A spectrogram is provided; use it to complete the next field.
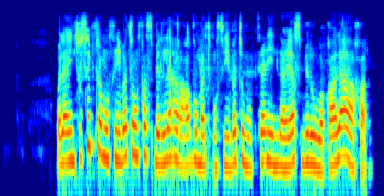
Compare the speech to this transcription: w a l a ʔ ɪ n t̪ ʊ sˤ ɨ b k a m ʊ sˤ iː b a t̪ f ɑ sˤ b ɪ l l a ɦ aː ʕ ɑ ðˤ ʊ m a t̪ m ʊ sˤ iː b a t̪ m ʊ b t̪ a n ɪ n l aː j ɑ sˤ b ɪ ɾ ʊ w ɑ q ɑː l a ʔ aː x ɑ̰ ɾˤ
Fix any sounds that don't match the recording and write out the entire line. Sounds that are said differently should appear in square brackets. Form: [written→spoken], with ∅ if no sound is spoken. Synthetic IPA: w a l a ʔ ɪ n t̪ ʊ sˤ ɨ b k a m ʊ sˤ iː b a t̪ f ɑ sˤ b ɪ [l→ɾ] l a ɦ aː ʕ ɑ ðˤ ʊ m a t̪ m ʊ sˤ iː b a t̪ m ʊ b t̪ a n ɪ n l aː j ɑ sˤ b ɪ ɾ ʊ w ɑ q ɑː l a ʔ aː x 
